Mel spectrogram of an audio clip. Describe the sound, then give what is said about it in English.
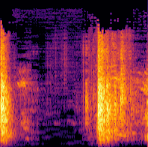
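A heavy locked door is smashed open: one loud crashing blow fades into a brief silence, then a second, longer burst of splintering, rattling impact noise follows. “Never mind the lock. Smash that door.”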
